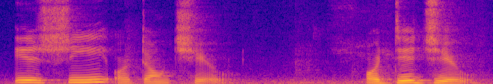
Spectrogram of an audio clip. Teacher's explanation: palatalization is said to occur when the alveolar fricative in is becomes a palatal alveolar fricative as in is she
